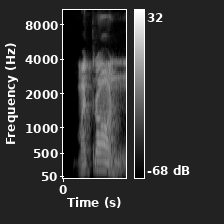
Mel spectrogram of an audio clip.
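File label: "matron", Malay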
